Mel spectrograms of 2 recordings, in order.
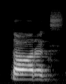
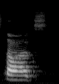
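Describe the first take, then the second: First: "Tórax" with "Tó" punched loud; stress on TÓ. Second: Said in the usual way. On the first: Shown as a demonstration. Teacher showing students which syllable is stressed, emphatic. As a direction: lean hard on the "Tó" of "Tórax". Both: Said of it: "O tó é a sílaba tônica".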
